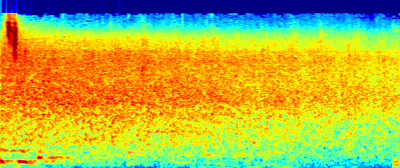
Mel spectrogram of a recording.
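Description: A steady, even hiss that slowly fades, with no instruments or voice over it; a sung note trails off right at the start.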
